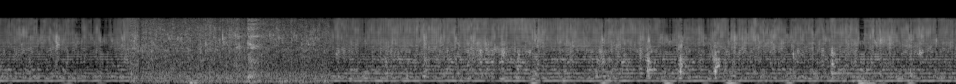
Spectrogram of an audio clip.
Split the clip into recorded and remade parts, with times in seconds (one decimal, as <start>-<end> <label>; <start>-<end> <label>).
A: 0.0-1.3 remade; 1.3-3.3 recorded; 3.3-9.6 remade

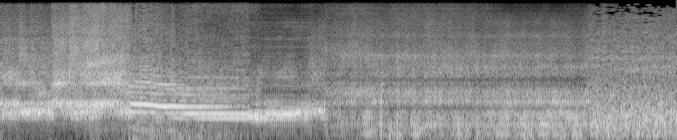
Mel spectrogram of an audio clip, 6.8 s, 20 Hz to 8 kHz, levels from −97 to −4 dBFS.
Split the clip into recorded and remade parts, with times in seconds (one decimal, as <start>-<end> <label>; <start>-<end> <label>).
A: 0.0-1.3 remade; 1.3-2.5 recorded; 2.5-5.9 remade; 5.9-6.8 recorded

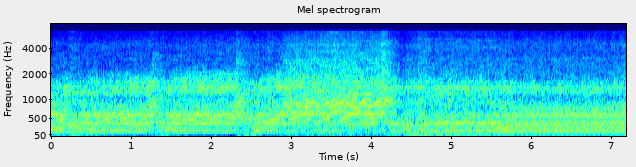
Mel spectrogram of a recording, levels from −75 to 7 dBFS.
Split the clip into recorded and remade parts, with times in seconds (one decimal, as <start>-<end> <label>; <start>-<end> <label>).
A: 0.0-1.9 recorded; 1.9-2.5 remade; 2.5-7.2 recorded

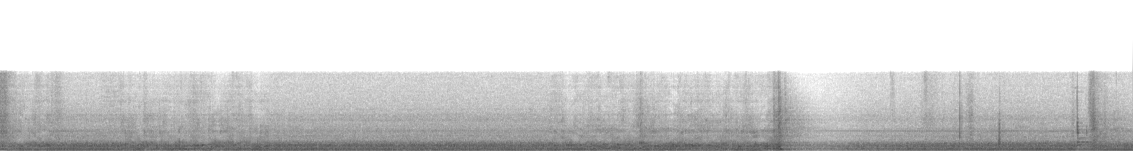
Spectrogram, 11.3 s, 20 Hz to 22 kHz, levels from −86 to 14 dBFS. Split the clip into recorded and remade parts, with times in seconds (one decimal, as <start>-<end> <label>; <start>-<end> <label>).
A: 0.0-0.5 remade; 0.5-1.2 recorded; 1.2-2.7 remade; 2.7-5.5 recorded; 5.5-7.8 remade; 7.8-11.3 recorded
